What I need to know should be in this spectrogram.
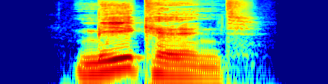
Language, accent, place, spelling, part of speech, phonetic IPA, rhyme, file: German, Germany, Berlin, mäkelnd, verb, [ˈmɛːkl̩nt], -ɛːkl̩nt, De-mäkelnd.ogg
- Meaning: present participle of mäkeln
